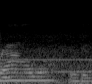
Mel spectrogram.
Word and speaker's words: Rowley: Rowley.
